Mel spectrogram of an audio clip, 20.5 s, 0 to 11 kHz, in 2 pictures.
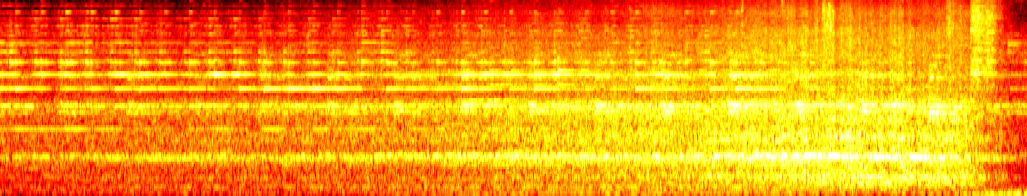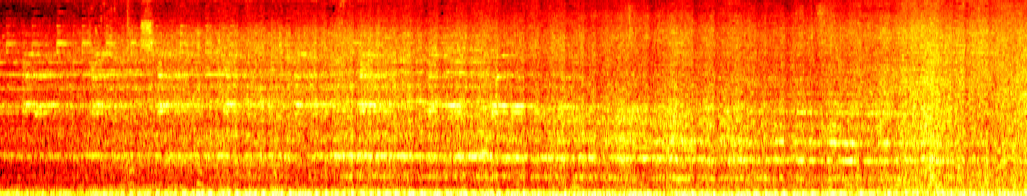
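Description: CN GE ES44AC locomotives approaching, their diesel engines running with a steady drone and tones that grow louder. About ten seconds in, this cuts abruptly to intermodal double-stack cars rolling past close by, a loud low rumble that keeps on to the end.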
